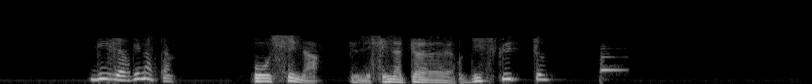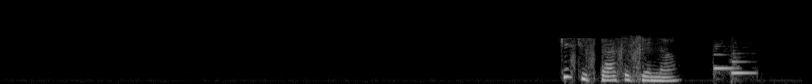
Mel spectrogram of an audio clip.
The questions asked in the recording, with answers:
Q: Qu'est-ce qui se passe au Sénat?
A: Les sénateurs discutent.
